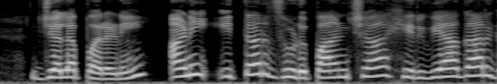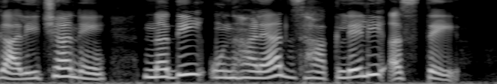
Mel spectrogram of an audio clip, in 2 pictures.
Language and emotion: Marathi, neutral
